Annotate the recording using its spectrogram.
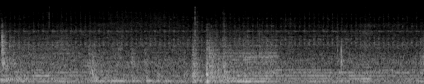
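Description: An excavator bucket scrapes and thuds into the earth.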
